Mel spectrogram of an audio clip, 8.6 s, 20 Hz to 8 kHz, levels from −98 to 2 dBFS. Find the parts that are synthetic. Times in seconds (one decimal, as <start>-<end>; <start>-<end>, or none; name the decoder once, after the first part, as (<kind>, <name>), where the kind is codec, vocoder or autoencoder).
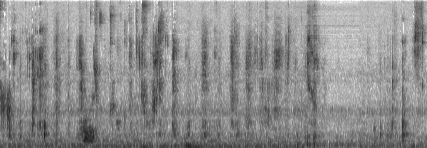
6.1-7.2 (vocoder, HiFi-GAN)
